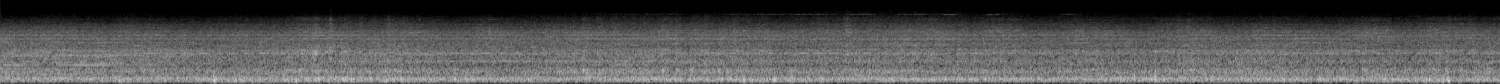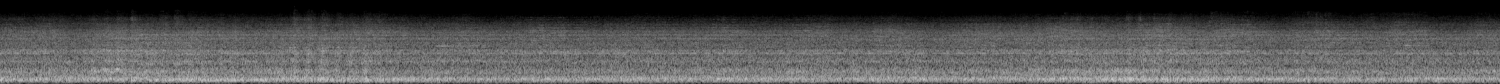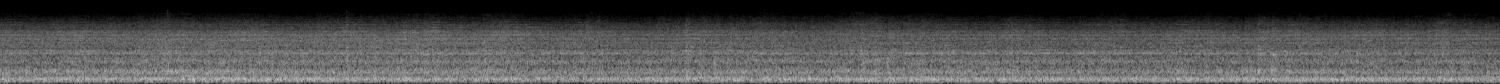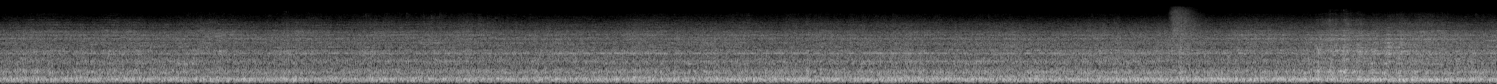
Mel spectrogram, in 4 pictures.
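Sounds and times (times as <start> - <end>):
wheels clacking over rail joints: 0.0 - 19.8
rumble of steel wheels on rail: 0.0 - 59.9.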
